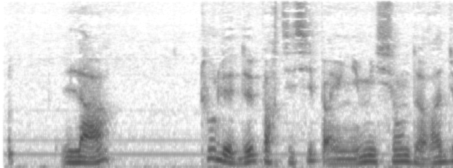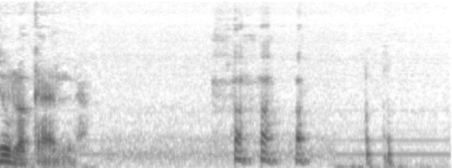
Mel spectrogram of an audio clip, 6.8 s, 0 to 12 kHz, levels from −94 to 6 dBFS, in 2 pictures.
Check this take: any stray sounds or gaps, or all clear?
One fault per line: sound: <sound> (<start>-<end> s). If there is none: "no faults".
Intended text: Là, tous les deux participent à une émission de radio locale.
sound: laugh (5.0-5.8 s)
